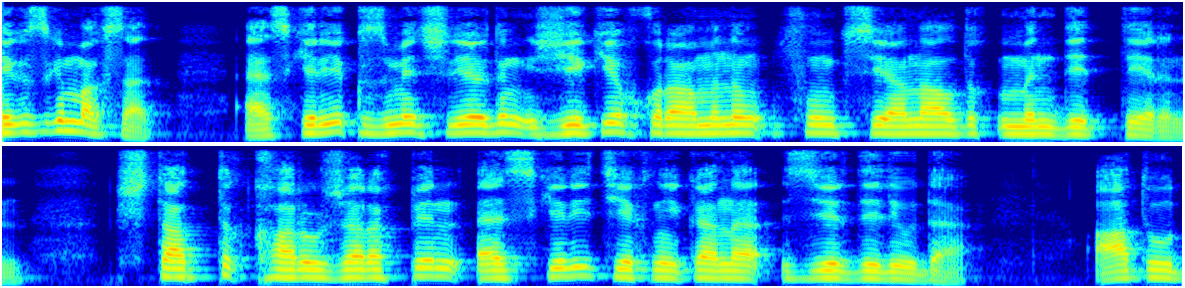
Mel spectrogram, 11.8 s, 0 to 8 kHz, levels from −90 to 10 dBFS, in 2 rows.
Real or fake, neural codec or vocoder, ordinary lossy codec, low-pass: fake; codec, 16 kHz in and 24 kHz out, 1 kbps, XY-Tokenizer; none; 7.2 kHz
